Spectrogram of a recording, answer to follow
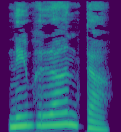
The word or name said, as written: ನಿಭ್ರ್ರಾಂತ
